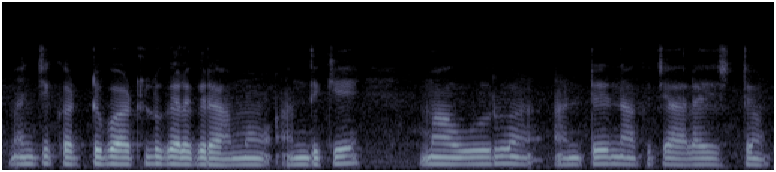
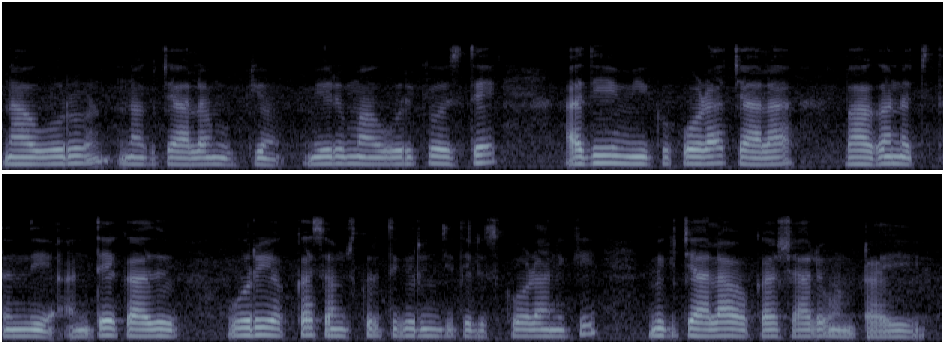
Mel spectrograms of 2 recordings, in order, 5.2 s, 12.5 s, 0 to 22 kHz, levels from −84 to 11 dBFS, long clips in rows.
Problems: none marked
